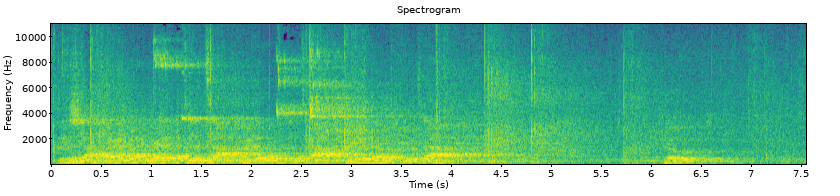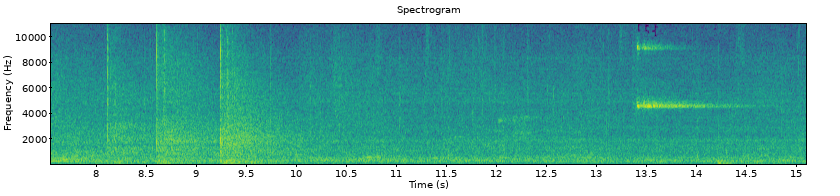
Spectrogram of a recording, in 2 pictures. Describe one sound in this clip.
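Sneakers squeak on the floor.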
